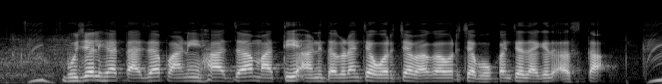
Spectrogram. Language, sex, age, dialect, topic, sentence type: Marathi, female, 41-45, Southern Konkan, agriculture, statement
